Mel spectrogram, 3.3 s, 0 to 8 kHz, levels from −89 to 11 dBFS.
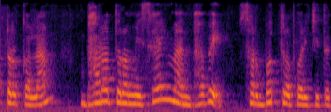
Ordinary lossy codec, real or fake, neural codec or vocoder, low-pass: Opus, 32 kbps; real; none; 7.2 kHz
